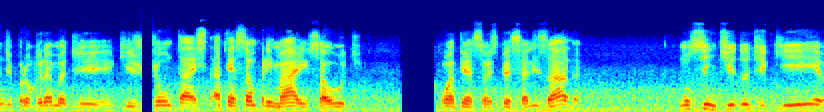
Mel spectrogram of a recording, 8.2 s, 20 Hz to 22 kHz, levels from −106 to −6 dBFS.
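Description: At 1.41 s the sound cuts out abruptly and stays silent for 120 ms, ending at 1.53 s. This is a playback stall: the output simply stops mid-flow and then resumes. The likely cause is the player running short of buffered data or its audio thread being held up, leaving the output with nothing to send until it recovered.

Straight after the gap, from 1.53 s to 2.73 s, the audio runs fast. This is catch-up at higher speed: the player resamples its backlog at 1.1 times normal rate to recover the lost 120 ms, so tempo and pitch rise together, the pitch by roughly one and a half semitones. The result is a brief hurried, sharp stretch that drops back to normal speed and pitch at 2.73 s.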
